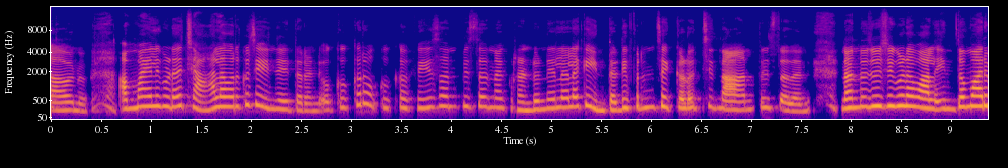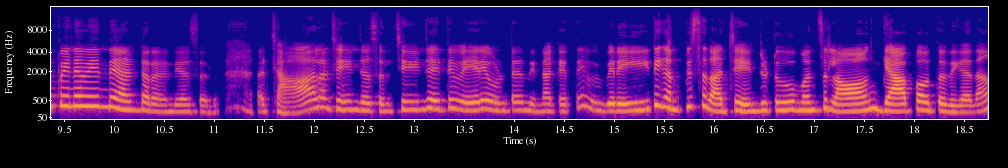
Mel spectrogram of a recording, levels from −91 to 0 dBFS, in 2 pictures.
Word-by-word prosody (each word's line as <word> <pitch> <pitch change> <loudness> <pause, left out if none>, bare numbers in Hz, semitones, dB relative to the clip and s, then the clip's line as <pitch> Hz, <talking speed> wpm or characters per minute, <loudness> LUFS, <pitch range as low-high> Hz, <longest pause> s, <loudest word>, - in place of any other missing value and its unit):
అవును. 225 -2 -2 0.4
అమ్మాయిలు 325 +5 +2
గూడా 325 0 +1
చాలా 280 +3 +1
వరకు 330 +4 -2
చేంజ్ 280 -7 -2
అయితారండి. 220 -4 -7
ఒక్కొక్కరు 300 - -6
ఒక్కొక్క 285 -2 -8
ఫేసనిపిస్తుంది 320 +1 -5
నాకు. 290 -1 -7
2 230 +1 -1
నెలలకే 300 +4 0
ఇంత 220 +1 -1
డిఫరెన్స్ 295 +1 -2
ఎక్కడొచ్చిందా? 285 0 0
అనిపిస్తదండి. 240 -6 -5 0.3
నన్ను 295 +3 +4
జూసి 345 0 +4
గూడా 350 -1 +6
వాళ్ళు 275 -4 +6
ఇంత 265 +3 -1
మారిపోయినవెందే 340 -2 +4
అంటారండి 200 -5 -4
అసలు. 180 -2 -13 0.4
అది 190 - -10
చాలా 250 - -2
చేంజ్ 240 -2 -2
అసలు. 205 -1 -8
చేంజయితే 255 +2 -1
వేరే 230 +4 +2
ఉంటుంది 215 0 -6
నాకైతే 195 +7 -8 0.3
వేరైటీగా 225 - +2
అనిపిస్తది 315 +6 0
ఆ - - +3
చేంజ్ 205 0 +2
2 230 - +2 0.2
మంత్స్ 230 +4 -1
లాంగ్ 205 +7 +4
గ్యాప్ 200 +2 +6
అవుతది 205 -5 -1
గదా! 180 +3 -3
265 Hz, 140 wpm, -25 LUFS, 215-310 Hz, 0.4 s, గూడా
